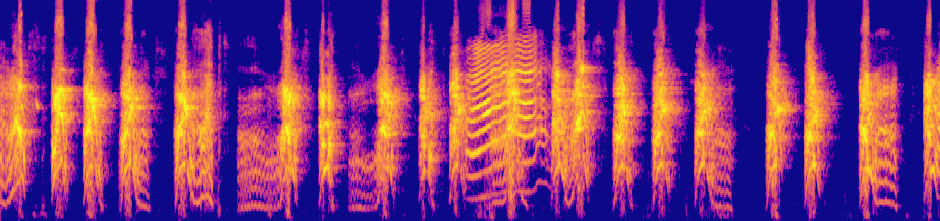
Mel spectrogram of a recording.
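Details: Rapid high yapping from a Pomeranian, barks coming several per second almost without pause, with one drawn-out whining yelp in the middle before the quick barking resumes.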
